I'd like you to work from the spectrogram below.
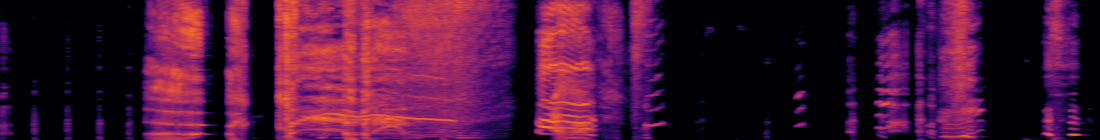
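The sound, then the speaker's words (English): A loud, drawn-out burp after drinking soda, with a deep, rumbling croak that wavers in pitch for a couple of seconds, followed by a few shorter gurgling belches, with small clicks before it and no talking. “It sounded like it came up from the ocean.”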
